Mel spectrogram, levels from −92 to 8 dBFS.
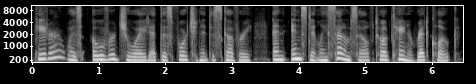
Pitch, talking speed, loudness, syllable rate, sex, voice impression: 225 Hz, 150 wpm, -16 LUFS, 4.9 syllables/s, female, feminine, adult-like, slightly intellectual, elegant, slightly sweet, slightly kind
